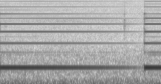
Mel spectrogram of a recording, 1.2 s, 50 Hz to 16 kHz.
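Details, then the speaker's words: Hemi SRT, start button pressed to ON with the engine off: a steady high tone near 800 Hz with one brief dip as the car primes itself and the gauges sweep, before starting. Normal key-on priming sound. "you can hear it, the car is kind of like priming itself. And then once you do that, and the gauges come back down, then you start it up."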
